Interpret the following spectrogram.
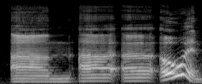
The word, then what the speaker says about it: Eoghan: And Owen is spelled EOGHAN.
